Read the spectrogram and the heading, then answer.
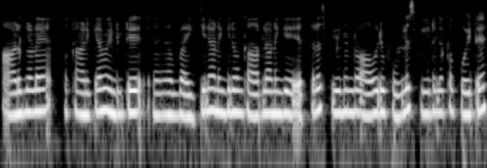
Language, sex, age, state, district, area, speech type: Malayalam, female, 45-60, Kerala, Kozhikode, urban, spontaneous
